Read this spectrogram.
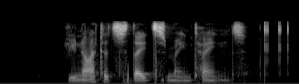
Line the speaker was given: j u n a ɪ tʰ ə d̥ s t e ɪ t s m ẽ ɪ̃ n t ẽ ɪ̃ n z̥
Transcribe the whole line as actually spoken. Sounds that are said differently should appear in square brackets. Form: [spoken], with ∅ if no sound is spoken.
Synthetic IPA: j u n a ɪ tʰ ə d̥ s t e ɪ t s m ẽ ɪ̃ n [tʰ] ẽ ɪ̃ n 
